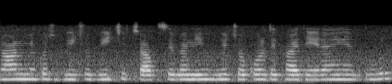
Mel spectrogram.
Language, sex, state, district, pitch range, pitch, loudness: Hindi, female, Chhattisgarh, Bilaspur, 225-235 Hz, 230 Hz, -16 LUFS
